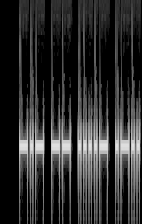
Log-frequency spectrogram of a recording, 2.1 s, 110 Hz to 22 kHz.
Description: Morse code, heard as a keyed tone, about 30 wpm, 700 Hz. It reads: KM4L
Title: USA Call Signs - 6 Characters - 6x Character Spacing - 30wpm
